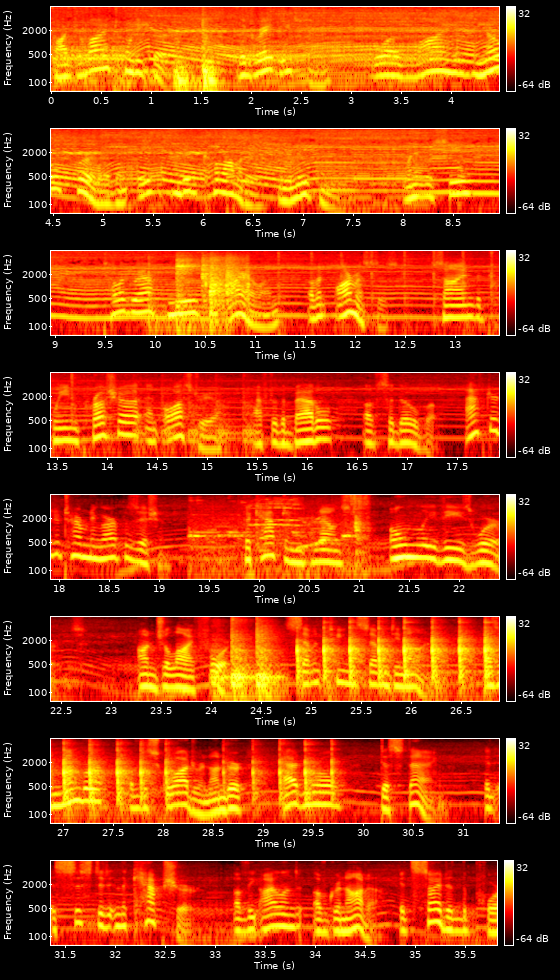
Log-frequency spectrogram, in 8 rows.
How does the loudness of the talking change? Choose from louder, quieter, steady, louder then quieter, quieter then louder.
steady.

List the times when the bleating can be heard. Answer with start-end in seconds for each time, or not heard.
19.2-21.1.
